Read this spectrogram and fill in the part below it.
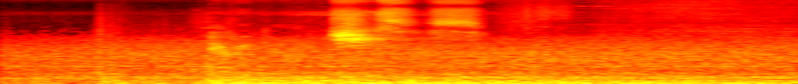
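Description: A deep whooshing boom rumbles.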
